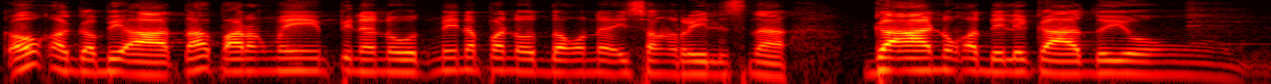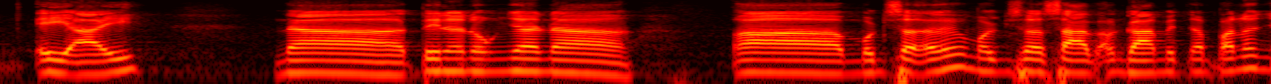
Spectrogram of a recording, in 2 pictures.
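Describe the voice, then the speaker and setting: Brief: man, youth preacher, high voice, animated and joking, church sermon. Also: normal speed, clean tone. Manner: animated, joking storyteller who breaks into laughter. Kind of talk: casual Taglish sermon to young people.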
